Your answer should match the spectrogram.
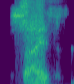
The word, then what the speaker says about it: scythe: Scythe. Yep, that's how you say it. It's spelt funny. It's SCYTHE.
